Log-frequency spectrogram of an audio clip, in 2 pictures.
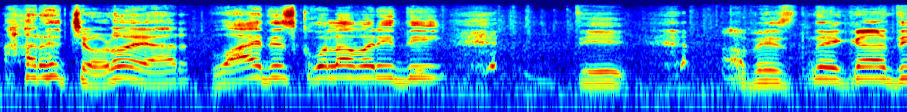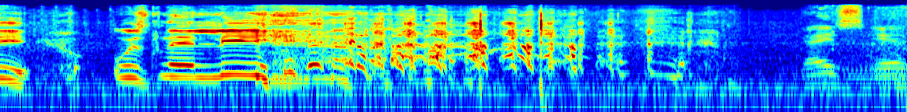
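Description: A young man talks playfully, close by.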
